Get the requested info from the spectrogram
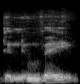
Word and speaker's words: Danuve: Danuva with the accent over the A. It's pronounced and said Danuve.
